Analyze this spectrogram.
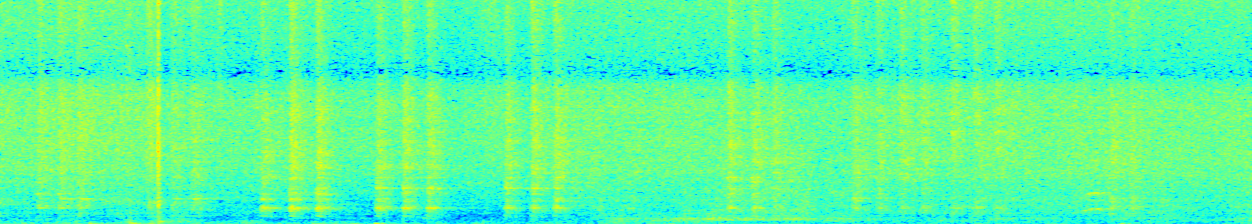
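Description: Fabric rustles and crinkles as a hand presses and tucks it.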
